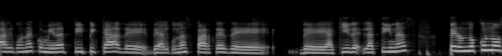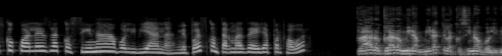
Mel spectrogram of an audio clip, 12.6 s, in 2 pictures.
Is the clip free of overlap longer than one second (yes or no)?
yes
